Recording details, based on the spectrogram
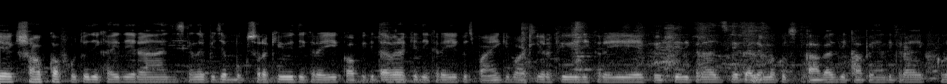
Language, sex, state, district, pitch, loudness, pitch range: Hindi, male, Bihar, Darbhanga, 115 Hz, -31 LUFS, 110-115 Hz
